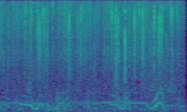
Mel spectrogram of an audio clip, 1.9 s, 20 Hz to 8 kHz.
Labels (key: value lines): label: biophony, cascading saw
recorder: SoundTrap 600 or HydroMoth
